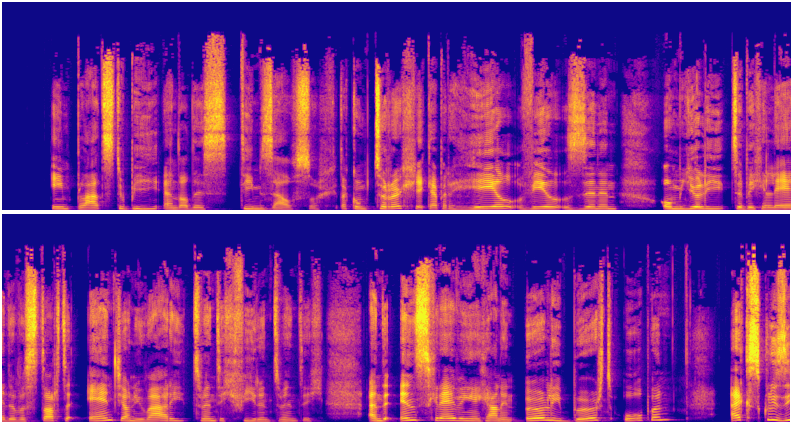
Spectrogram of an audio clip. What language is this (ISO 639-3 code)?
nld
